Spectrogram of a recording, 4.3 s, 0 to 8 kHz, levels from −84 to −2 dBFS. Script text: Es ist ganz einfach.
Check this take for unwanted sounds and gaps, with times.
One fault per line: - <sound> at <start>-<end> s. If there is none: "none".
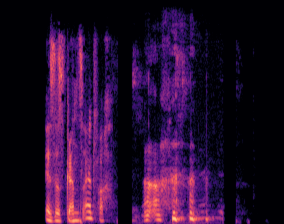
- laugh at 2.0-3.4 s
